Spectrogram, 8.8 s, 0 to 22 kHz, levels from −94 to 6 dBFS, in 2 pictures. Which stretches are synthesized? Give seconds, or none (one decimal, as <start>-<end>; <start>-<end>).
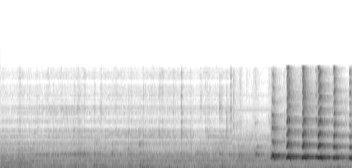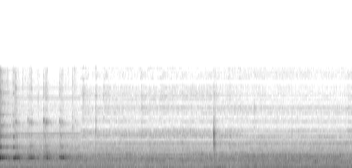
0.0-2.9; 5.4-8.8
